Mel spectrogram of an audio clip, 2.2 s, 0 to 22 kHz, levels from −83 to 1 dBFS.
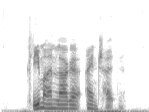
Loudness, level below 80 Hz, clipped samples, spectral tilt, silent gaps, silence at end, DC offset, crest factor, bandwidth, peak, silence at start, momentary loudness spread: -35 LUFS; -56 dBFS; under 0.1%; -7 dB/octave; none; 0 s; under 0.1%; 16 dB; 14.5 kHz; -20 dBFS; 0.3 s; 12 LU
